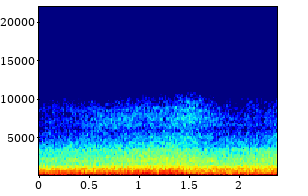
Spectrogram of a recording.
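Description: Engine of a new Honda Civic with a single-speed drive and simulated gear shifts, accelerating as a steady, loud, close low roar that swells slightly mid-run without clear breaks, with no talking.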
